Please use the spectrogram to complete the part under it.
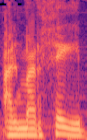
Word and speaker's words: Almarcegui: Lo escribe Patricia Almarcegui, o Almarcegui, perdón, que no lleva tilde.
